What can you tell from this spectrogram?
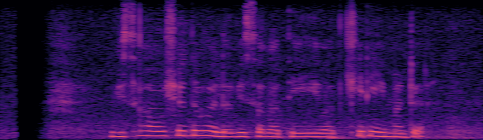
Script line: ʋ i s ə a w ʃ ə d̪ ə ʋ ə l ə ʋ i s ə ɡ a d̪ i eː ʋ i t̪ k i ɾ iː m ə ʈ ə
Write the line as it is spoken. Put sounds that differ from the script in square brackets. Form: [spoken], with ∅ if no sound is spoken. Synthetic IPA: ʋ i s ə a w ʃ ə d̪ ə ʋ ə l ə ʋ i s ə ɡ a [t̪] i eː ʋ [a] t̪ k i ɾ iː m ə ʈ ə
